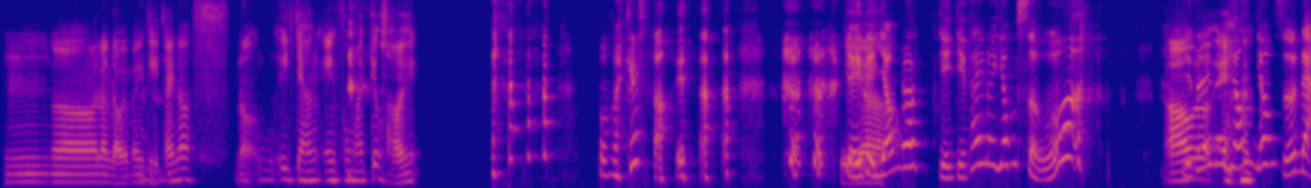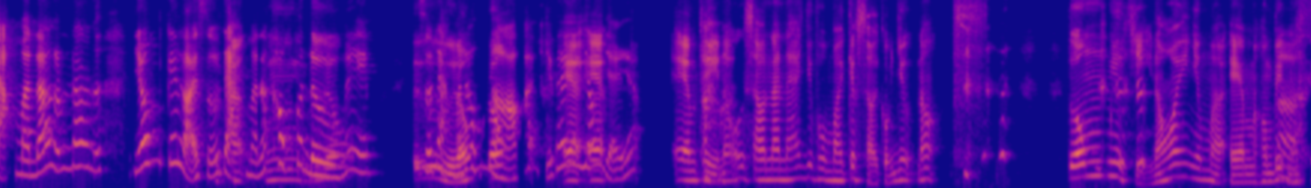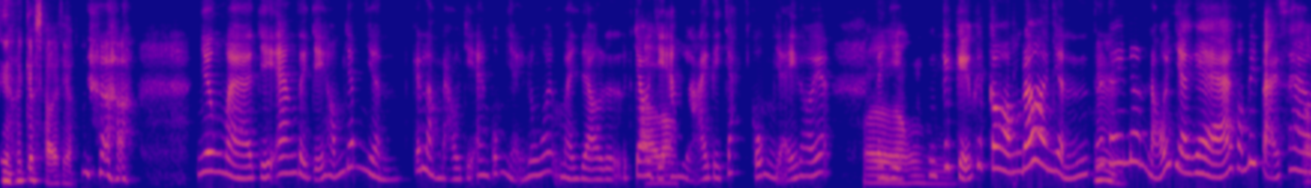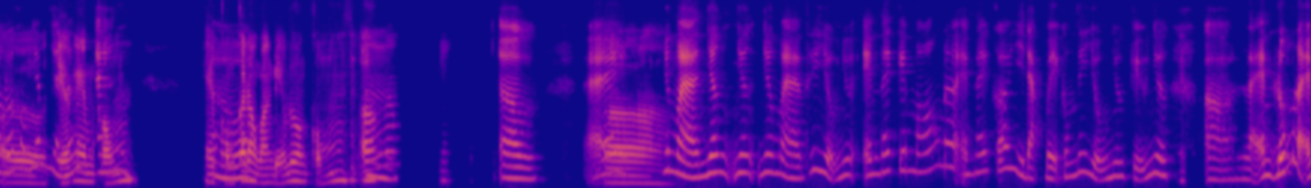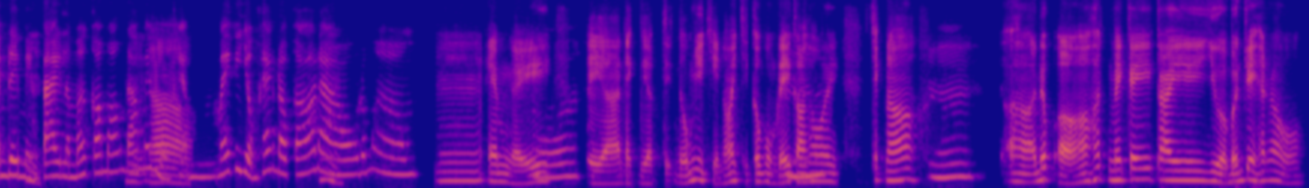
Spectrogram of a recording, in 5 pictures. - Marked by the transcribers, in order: teeth sucking; laugh; laughing while speaking: "Phô mai kéo sợi hả?"; laugh; chuckle; laughing while speaking: "ăn"; laughing while speaking: "Ờ"; teeth sucking; laugh; laughing while speaking: "nữa"; laughing while speaking: "Ờ"; laugh; tapping; laughing while speaking: "ớn lắm"
- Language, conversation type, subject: Vietnamese, unstructured, Có món ăn nào mà nhiều người không chịu được nhưng bạn lại thấy ngon không?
